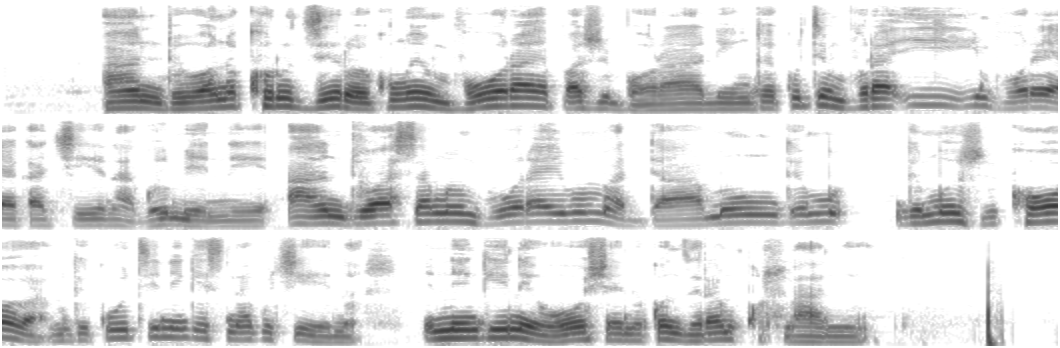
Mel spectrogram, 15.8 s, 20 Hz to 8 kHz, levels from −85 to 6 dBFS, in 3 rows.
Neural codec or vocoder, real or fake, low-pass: none; real; 7.2 kHz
